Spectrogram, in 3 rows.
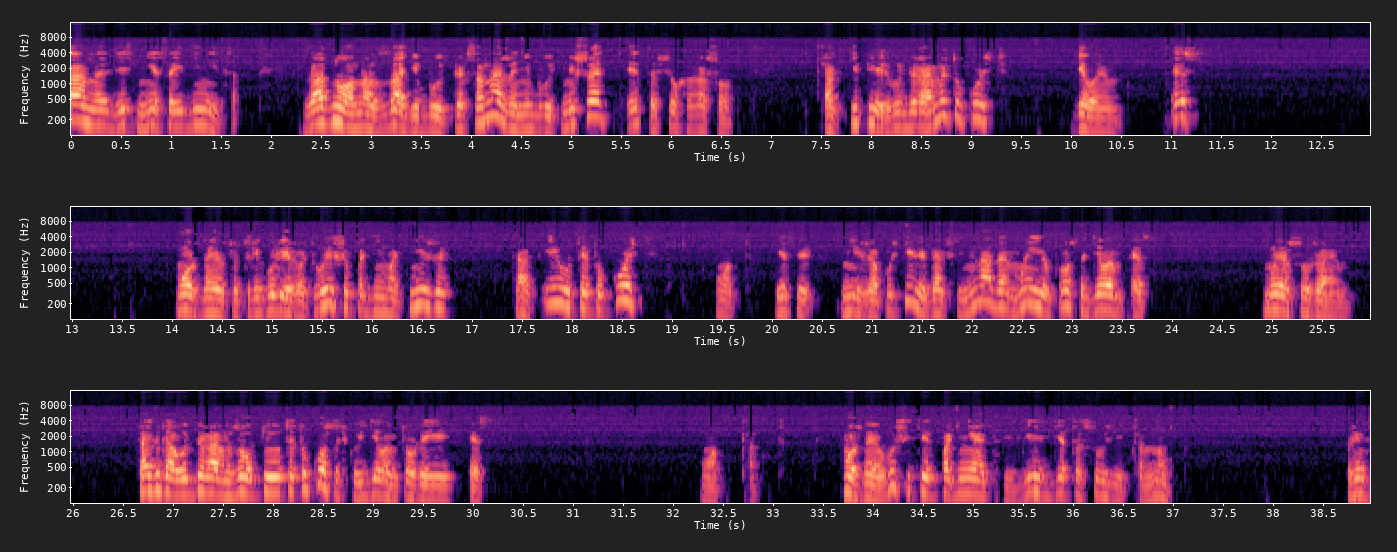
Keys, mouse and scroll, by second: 0.8 shift+middle click, 1.7 click, 4.4 shift+middle click, 5.7 click, 6.8 click, 7.4 click, 8.7-9.8 drag, 11.0 s, 14.5-16.5 drag, 20.2-21.4 drag, 23.4 s, 28.8 s, 33.8-35.0 drag, 35.3 s, 38.0-38.9 drag.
